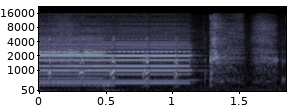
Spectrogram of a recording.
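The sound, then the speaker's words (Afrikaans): A loud car horn blares in one sustained honk for about a second, then cuts off, followed by a couple of short, rough bursts of noise. “Wie toeters uitdeel moet, toeters kan ontvang.”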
